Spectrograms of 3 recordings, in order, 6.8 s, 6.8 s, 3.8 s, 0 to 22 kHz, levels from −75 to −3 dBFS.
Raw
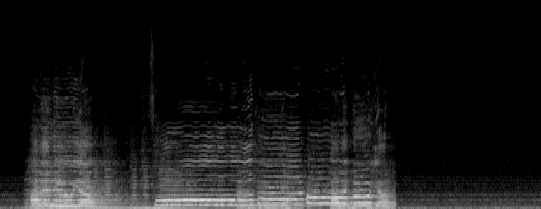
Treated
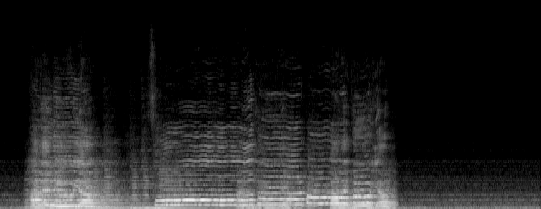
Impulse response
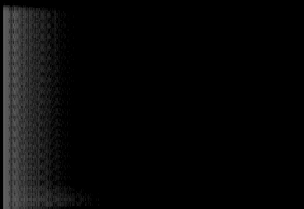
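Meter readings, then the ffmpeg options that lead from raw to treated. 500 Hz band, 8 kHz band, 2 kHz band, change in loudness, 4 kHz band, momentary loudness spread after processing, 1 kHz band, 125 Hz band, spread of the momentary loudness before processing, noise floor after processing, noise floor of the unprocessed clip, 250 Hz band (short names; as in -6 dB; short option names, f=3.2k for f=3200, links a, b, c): +6.0 dB, +5.5 dB, +5.0 dB, +5.5 dB, +5.0 dB, 11 LU, +5.0 dB, +5.5 dB, 11 LU, -43 dBFS, -48 dBFS, +6.0 dB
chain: -filter_complex "[0:a]asplit=2[a][b];[b]adelay=28,volume=-7dB[c];[a][c]amix=inputs=2:normalize=0,volume=4.5dB"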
